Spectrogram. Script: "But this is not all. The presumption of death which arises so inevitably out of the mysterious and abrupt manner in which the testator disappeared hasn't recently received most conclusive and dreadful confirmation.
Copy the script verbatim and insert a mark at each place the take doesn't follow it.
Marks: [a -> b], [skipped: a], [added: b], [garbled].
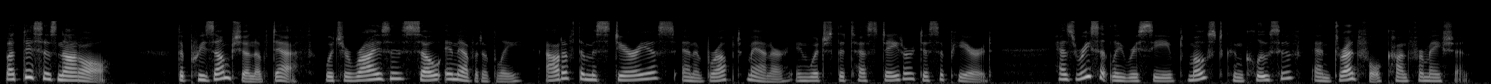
"But this is not all. The presumption of death which arises so inevitably out of the mysterious and abrupt manner in which the testator disappeared [hasn't -> has] recently received most conclusive and dreadful confirmation.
